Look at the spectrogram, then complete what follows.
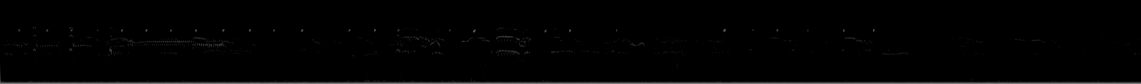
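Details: Common guillemot chicks at feeding time, recorded by a live camera on 28 June 2020: dense overlapping high chirps and short wavering peeps from many birds, continuous over a constant low rumble.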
